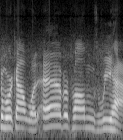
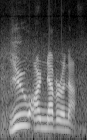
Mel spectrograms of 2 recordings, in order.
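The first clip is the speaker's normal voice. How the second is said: usual speaking voice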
